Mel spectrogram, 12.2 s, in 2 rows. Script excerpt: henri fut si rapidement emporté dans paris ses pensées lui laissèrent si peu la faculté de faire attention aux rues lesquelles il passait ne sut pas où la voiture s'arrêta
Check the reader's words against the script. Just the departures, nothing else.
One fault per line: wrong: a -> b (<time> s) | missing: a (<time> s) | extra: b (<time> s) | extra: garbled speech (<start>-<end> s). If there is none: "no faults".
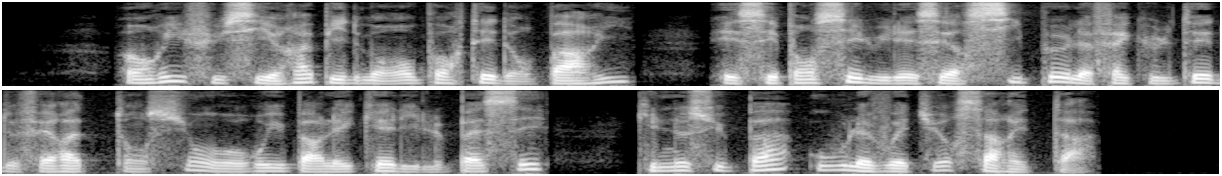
extra: et (3.6 s)
extra: par (7.5 s)
extra: qu'il (9.3 s)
